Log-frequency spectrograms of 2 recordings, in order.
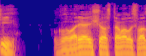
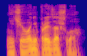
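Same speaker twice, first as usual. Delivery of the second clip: ordinary delivery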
